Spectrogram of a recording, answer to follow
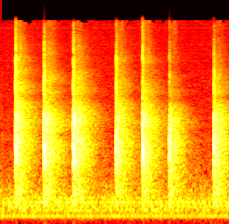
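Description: Chalk striking a blackboard in quick short strokes, about seven evenly spaced taps, as tick marks are drawn along a graph's axes.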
